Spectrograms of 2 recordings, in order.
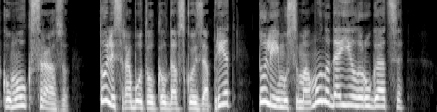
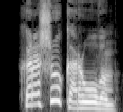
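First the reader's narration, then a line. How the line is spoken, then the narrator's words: Glum. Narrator (Russian): уныло сказал Жар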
